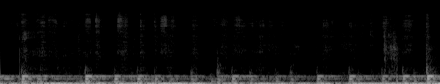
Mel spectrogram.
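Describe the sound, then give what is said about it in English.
Pens scratching on paper as several people write feverishly, a busy run of quick, dry strokes that keeps going without pause, with no talking. “I hear everyone feverishly writing.”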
